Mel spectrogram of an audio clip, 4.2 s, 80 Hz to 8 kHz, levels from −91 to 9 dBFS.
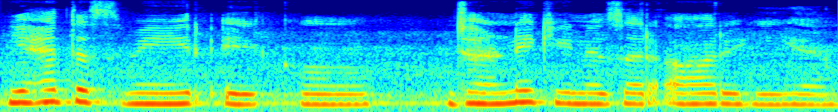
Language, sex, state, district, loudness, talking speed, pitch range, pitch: Hindi, female, Haryana, Charkhi Dadri, -17 LUFS, 130 wpm, 230-245 Hz, 240 Hz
